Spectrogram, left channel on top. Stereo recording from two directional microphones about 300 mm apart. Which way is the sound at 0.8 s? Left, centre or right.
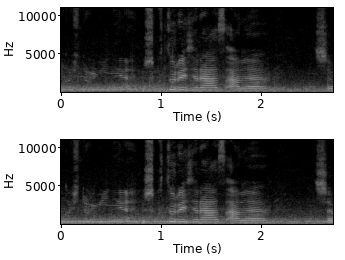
Centre.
